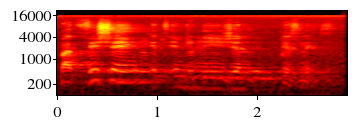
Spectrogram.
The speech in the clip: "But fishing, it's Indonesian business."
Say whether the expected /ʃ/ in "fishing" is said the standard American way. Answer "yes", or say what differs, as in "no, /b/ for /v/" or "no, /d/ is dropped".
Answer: yes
